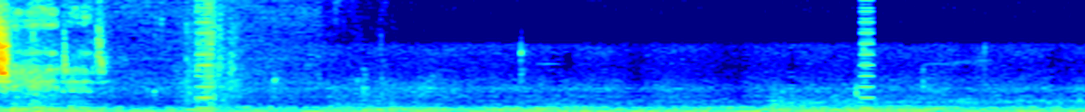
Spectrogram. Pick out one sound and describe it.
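An electronic terminal gives short beeps.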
